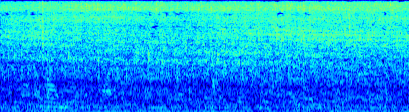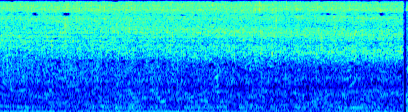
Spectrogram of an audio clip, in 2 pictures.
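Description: Steady outdoor park ambience: an even rushing hiss with a constant low hum beneath it and a faint murmur of distant voices.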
